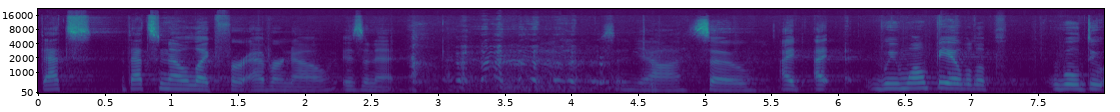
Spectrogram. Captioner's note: laughter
